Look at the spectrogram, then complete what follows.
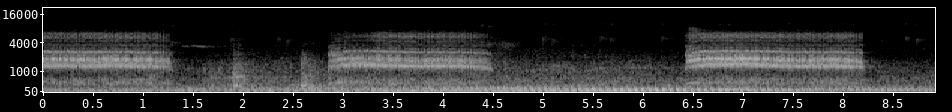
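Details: A red-naped ibis at a compound wall in an Indian residential area, where people leave food for birds, gives three loud, harsh, nasal screams, each over a second long, spaced a few seconds apart, over a steady low engine-like rumble.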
